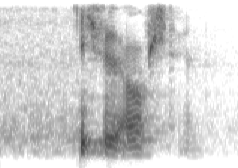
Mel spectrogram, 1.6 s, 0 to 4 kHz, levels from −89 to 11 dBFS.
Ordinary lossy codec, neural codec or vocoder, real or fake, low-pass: none; none; real; 3.6 kHz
